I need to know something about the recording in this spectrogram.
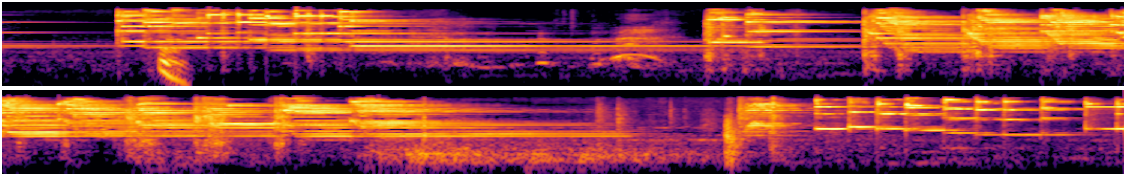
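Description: Toy xylophone struck with mallets: bright, ringing metallic notes in fast, jumbled flurries starting about a second in, thinning out later and picking up again near the end.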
